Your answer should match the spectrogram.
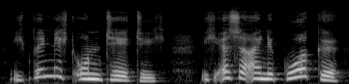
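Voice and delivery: put-on stroppy teenager. A narrator's reading. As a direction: talk back like a cheeky fourteen-year-old. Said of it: "im Tonfall eines vierzehnjährigen aufmüpfigen Jugendlichen".

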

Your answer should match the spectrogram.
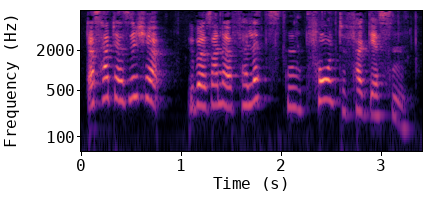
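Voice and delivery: smooth it over as the raven. A narrator's reading. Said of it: "meinte der Rabe". (Rabenstimme, beschwichtigend)

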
